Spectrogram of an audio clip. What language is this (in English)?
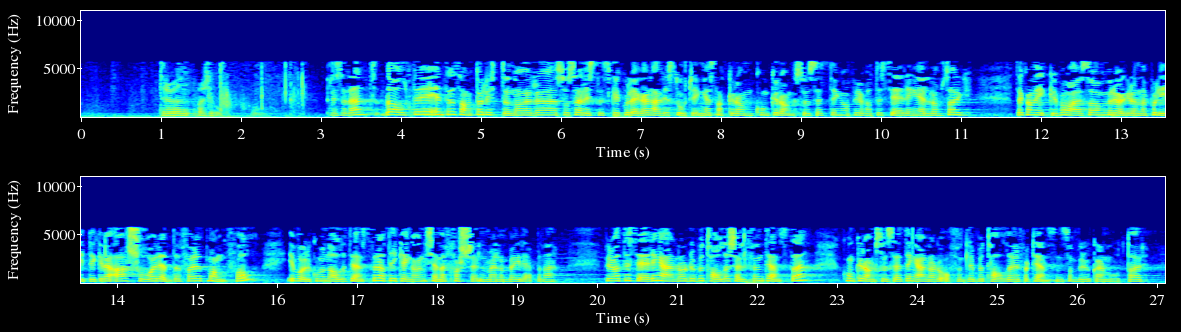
Norwegian Bokmål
